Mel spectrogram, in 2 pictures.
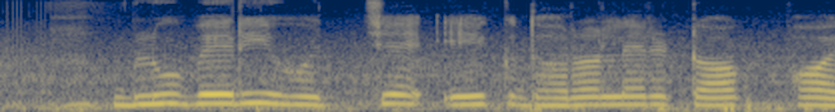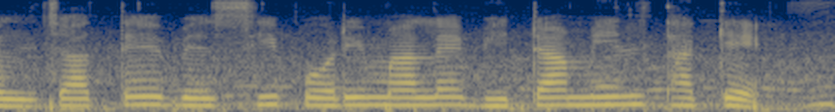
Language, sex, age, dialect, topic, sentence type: Bengali, female, 18-24, Jharkhandi, agriculture, statement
